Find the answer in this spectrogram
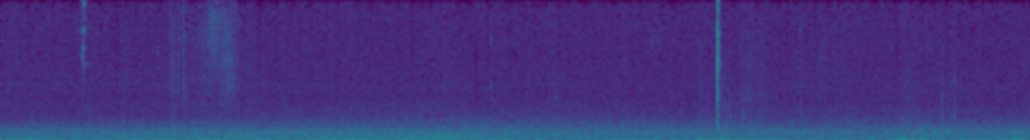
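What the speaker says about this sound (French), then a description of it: "Je relance mon véhicule." Car driving on a town road, a steady broadband engine and road rumble that holds nearly constant throughout, close and continuous with no voices.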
